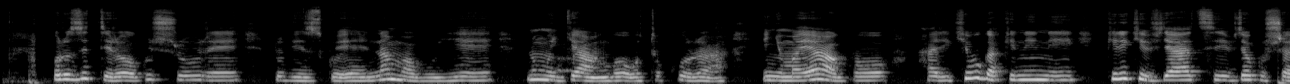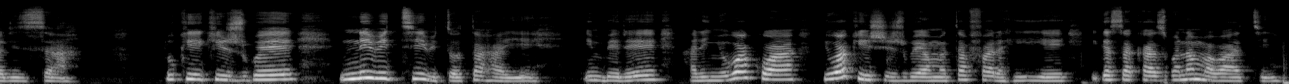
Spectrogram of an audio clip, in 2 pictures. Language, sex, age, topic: Rundi, female, 36-49, education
